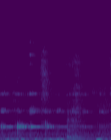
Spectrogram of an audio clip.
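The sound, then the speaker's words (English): A beer mug breaks: a short clatter of glass-like clinks with a thin, high ringing tone lingering underneath, fairly quiet and without any voices. “God damn it, my favorite mug. My favorite beer mug in life.”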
